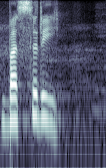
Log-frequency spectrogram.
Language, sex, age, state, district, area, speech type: Sindhi, female, 30-45, Delhi, South Delhi, urban, read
